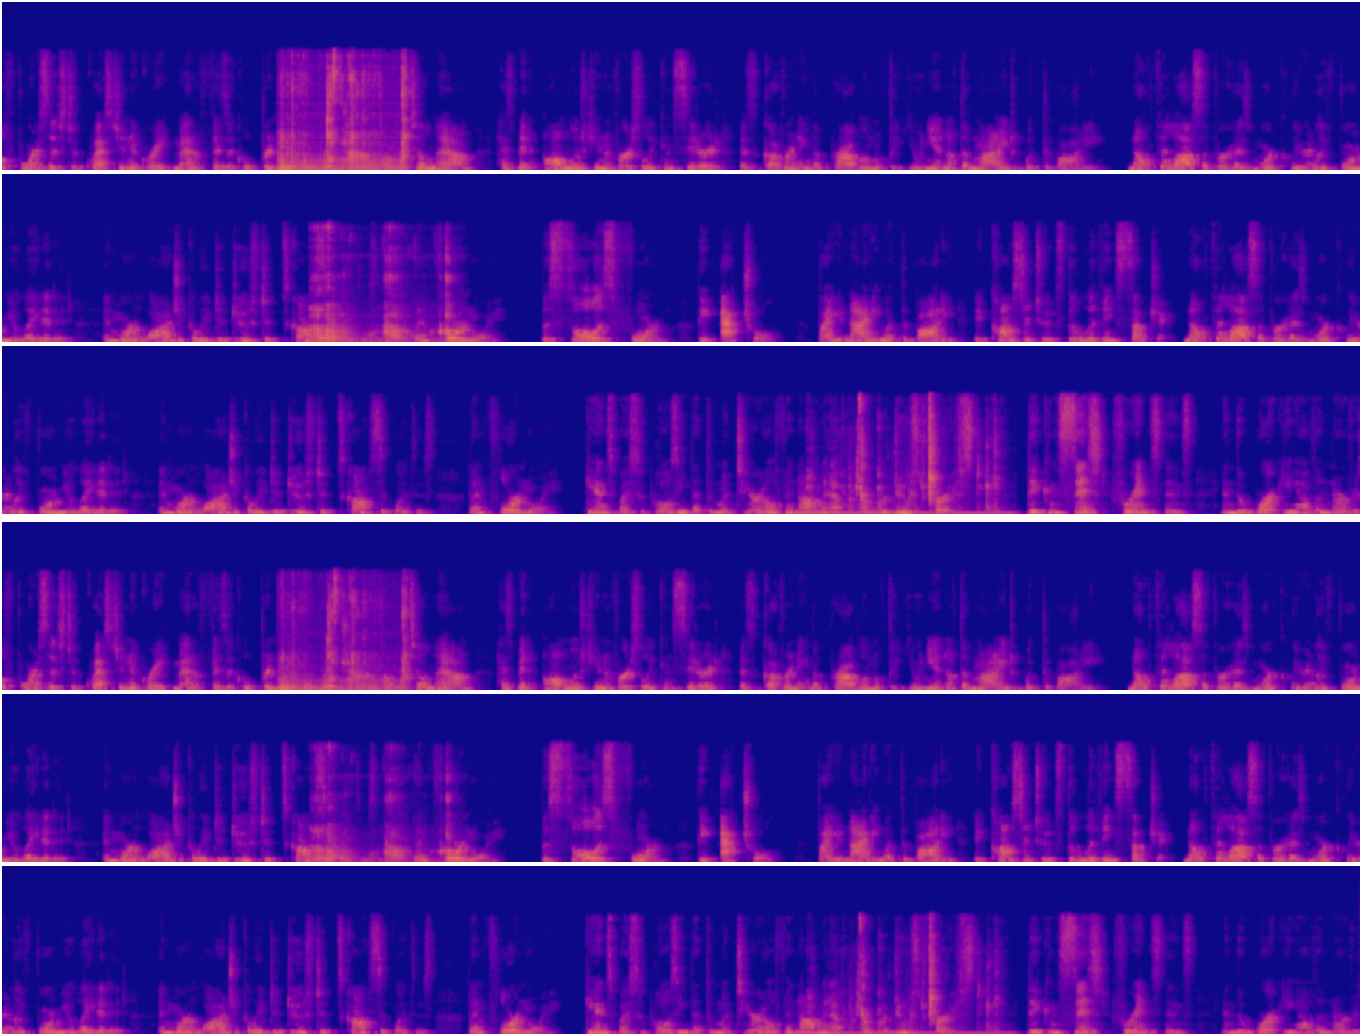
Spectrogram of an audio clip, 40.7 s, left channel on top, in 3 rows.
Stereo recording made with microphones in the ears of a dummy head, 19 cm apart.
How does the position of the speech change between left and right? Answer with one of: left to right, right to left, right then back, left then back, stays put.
right to left.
